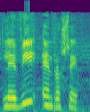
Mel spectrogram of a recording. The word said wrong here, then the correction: La Vie en Rose: La Vie en Rose. – Eso es.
